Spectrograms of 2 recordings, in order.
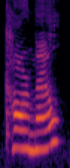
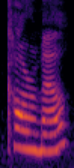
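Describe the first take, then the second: The two takes are said the same way.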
